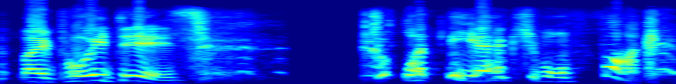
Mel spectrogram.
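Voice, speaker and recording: Male story-reading host, very lively intonation, exasperated cursing asides, dry and slightly dull recording. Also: high voice, extremely slow, no room sound. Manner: sweary, animated, exasperated asides. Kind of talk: casual story reading with ranting commentary.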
